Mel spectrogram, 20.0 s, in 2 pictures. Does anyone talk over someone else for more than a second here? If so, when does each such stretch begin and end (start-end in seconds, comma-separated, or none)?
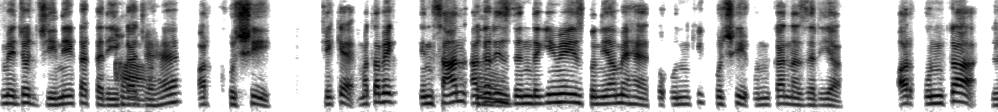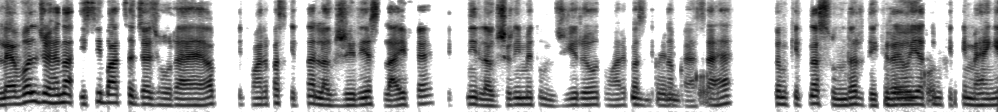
none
